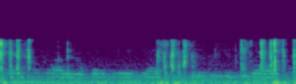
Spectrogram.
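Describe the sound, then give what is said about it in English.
Rapid typing on a computer keyboard comes in three bursts of quick, clattering keystrokes separated by brief pauses, at a moderate, steady level. “let me see if I can type something in here.”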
